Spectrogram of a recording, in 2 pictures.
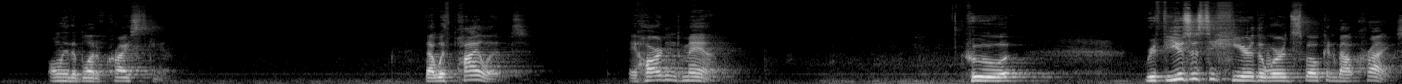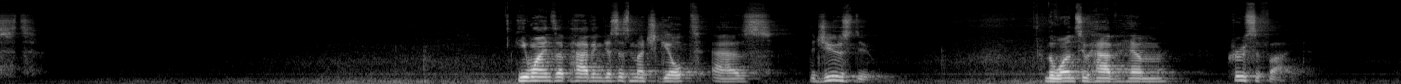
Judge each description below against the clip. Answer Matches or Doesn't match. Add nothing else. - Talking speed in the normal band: Doesn't match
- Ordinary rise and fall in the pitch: Matches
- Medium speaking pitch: Matches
